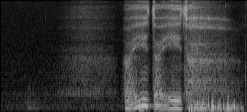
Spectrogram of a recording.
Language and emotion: Russian, sad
